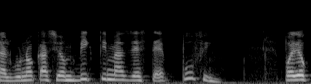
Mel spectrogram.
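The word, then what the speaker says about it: phubbing: Y bueno, la otra práctica relacionada con las nuevas tecnologías es el famoso poofing. Yo les digo que se escribe P-H-U, viene de W-I-N-G,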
